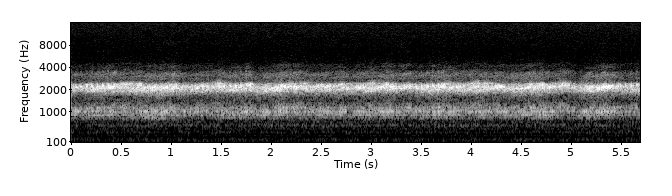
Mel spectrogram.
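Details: Frogs crowding a spring wetland behind a house, captured live with no looping: a seamless rattling, trilled croak chorus, even and dense throughout, its brighter upper tone dominating over a softer middle layer.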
